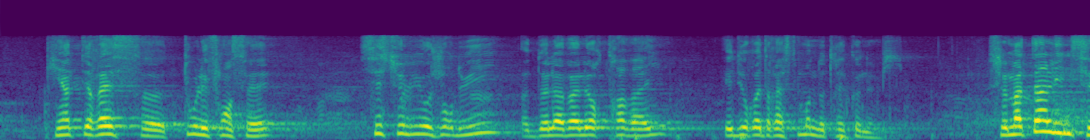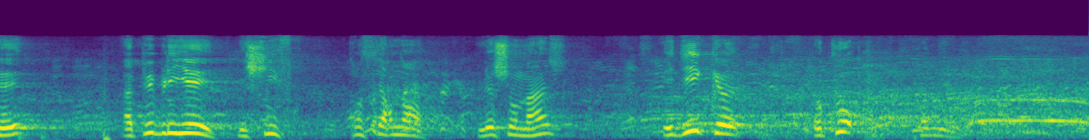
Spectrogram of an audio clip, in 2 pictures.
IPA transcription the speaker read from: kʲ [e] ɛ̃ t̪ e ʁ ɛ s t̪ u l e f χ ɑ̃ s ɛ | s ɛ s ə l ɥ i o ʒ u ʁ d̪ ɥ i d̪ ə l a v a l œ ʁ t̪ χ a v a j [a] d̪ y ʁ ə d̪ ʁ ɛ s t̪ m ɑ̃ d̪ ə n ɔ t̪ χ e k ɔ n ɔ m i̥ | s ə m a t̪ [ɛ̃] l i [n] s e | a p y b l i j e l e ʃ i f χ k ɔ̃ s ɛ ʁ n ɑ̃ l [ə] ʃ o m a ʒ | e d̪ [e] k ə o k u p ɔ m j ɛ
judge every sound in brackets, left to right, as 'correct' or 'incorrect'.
incorrect, incorrect, correct, correct, correct, incorrect

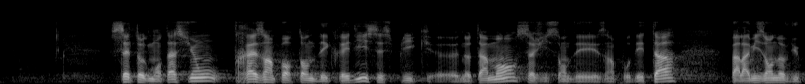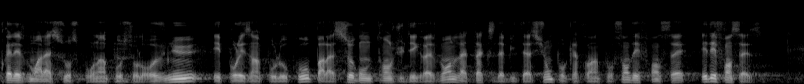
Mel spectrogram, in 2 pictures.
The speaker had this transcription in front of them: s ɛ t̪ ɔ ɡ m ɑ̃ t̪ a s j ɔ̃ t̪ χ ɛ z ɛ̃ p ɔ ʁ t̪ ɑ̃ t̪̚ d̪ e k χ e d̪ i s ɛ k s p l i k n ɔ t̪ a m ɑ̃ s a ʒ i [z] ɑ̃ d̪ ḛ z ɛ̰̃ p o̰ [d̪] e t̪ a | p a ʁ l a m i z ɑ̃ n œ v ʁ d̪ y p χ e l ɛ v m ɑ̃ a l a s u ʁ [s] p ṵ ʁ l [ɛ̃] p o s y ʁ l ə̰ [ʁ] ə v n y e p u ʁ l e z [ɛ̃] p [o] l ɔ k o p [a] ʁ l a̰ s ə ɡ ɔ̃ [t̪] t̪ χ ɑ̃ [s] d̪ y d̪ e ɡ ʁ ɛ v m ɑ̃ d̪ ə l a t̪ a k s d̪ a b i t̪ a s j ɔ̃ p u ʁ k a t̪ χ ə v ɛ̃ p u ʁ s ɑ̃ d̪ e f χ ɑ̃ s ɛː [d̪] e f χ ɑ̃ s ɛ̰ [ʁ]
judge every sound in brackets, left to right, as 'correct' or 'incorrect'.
incorrect, correct, correct, correct, correct, correct, correct, correct, incorrect, incorrect, correct, incorrect

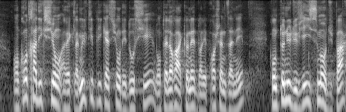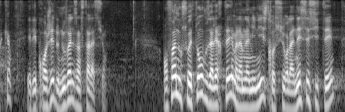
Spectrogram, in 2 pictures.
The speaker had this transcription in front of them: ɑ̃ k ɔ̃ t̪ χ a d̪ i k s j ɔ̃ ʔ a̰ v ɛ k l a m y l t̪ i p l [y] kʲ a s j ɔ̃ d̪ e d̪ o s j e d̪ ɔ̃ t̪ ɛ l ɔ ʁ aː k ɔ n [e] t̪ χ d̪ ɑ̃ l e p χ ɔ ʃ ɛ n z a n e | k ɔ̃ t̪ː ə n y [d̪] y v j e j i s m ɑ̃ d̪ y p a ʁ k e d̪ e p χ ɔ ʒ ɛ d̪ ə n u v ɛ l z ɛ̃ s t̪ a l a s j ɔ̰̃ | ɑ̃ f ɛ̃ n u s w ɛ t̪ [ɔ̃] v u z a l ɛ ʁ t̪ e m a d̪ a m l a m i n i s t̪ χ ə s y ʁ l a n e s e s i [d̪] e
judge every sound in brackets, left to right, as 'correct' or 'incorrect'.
incorrect, incorrect, correct, correct, incorrect

